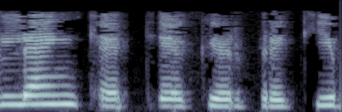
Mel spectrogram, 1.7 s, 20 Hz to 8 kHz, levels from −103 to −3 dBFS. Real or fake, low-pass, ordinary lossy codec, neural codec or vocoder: real; 7.2 kHz; MP3, 24 kbps; none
